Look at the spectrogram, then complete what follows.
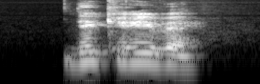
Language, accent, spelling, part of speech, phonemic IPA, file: French, Canada, décrivaient, verb, /de.kʁi.vɛ/, LL-Q150 (fra)-décrivaient.wav
- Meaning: third-person plural imperfect indicative of décrire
